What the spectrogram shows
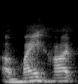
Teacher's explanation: My is not so much stressed as heart.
